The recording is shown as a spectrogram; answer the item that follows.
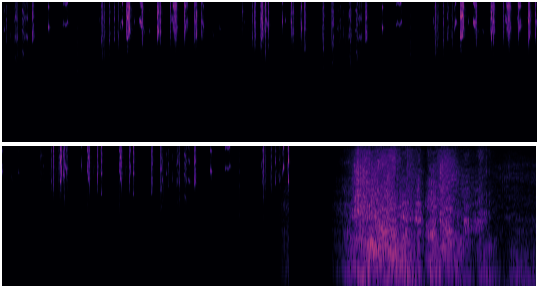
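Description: Short bursts of light, high clicking about once a second, then a lion roaring once, loud, for about two and a half seconds near the end before fading.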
